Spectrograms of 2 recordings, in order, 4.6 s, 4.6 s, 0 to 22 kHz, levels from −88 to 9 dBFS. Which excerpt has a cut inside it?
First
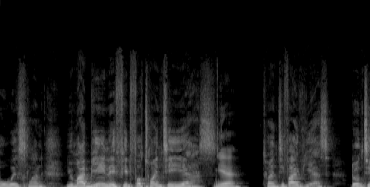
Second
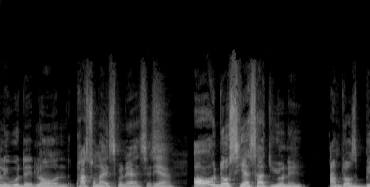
second; 1 cut; at 2.2 s

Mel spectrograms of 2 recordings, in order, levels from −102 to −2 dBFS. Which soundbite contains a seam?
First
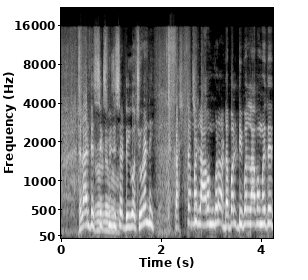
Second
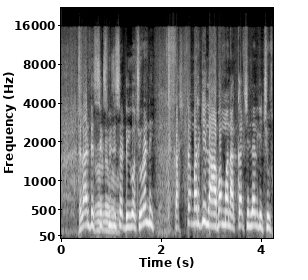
first; 1 cut; at 2.6 s

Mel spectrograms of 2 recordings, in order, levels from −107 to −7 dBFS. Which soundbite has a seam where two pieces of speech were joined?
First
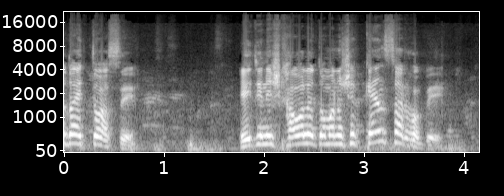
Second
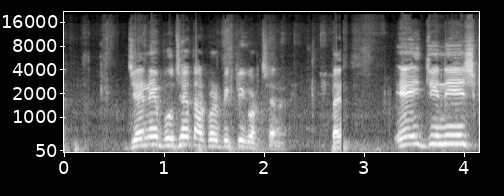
second; 1 cut; at 2.8 s

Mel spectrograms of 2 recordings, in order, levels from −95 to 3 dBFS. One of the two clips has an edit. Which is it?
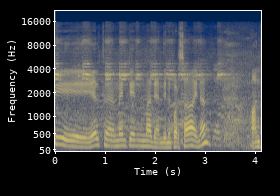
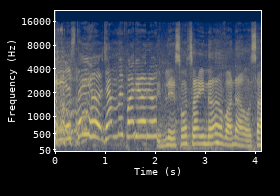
second; 1 cut; at 2.1 s

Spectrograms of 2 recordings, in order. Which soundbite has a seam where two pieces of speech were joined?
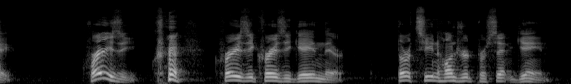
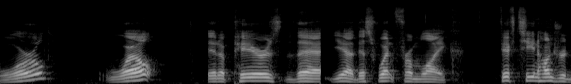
second; 1 cut; at 3.3 s

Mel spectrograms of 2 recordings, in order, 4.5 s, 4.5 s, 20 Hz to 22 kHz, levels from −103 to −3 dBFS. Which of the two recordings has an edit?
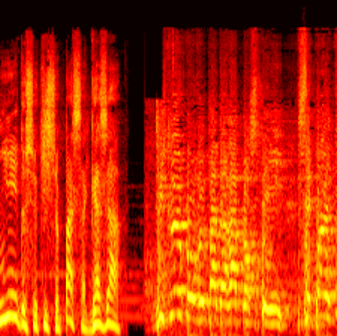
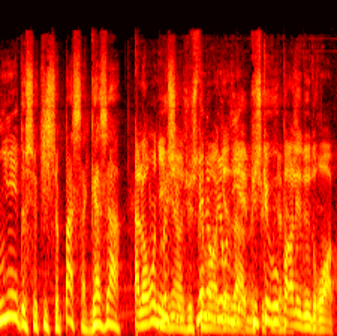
first; 1 cut; at 1.7 s

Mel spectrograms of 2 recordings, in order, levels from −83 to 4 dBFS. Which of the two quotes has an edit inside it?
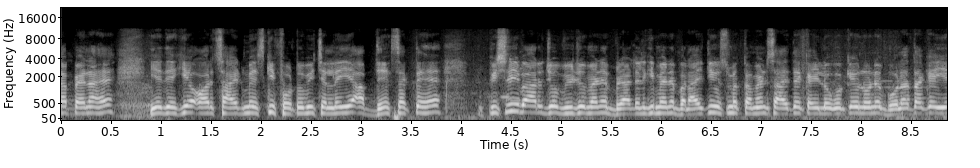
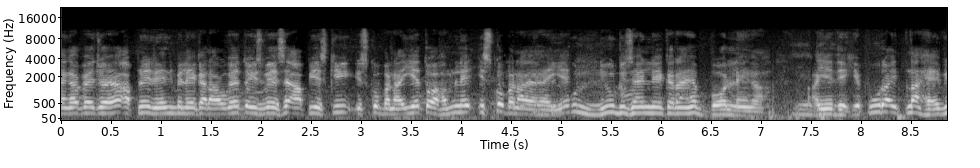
second; 1 cut; at 5.1 s

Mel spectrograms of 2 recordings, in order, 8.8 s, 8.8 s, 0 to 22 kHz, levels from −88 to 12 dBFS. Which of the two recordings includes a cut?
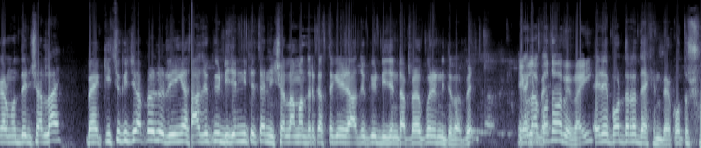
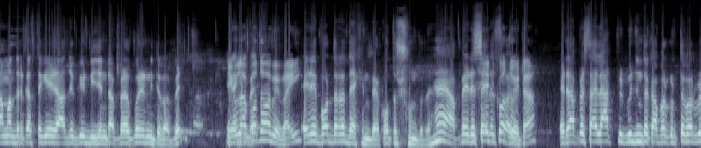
first; 1 cut; at 2.4 s

